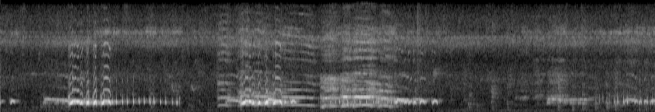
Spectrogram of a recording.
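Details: Actively singing local zebra dove, noted for a big voice, delivers several rolling, trilled coo phrases separated by short pauses, one overlaid with a lower harmonic warble, the last phrase quieter.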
